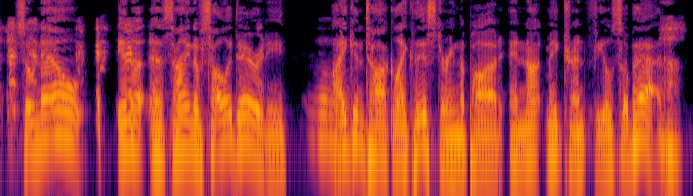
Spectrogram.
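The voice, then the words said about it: Strained, pinched voice from pressed throat. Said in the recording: “to do an impersonation of ... this week, what you do is you take your forefinger and your thumb, put them about 1 inch apart. Now, if you're a man, you'll want to locate those right above your Adam's apple and press in.”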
